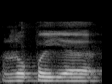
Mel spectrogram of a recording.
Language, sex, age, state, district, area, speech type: Maithili, male, 45-60, Bihar, Saharsa, rural, spontaneous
